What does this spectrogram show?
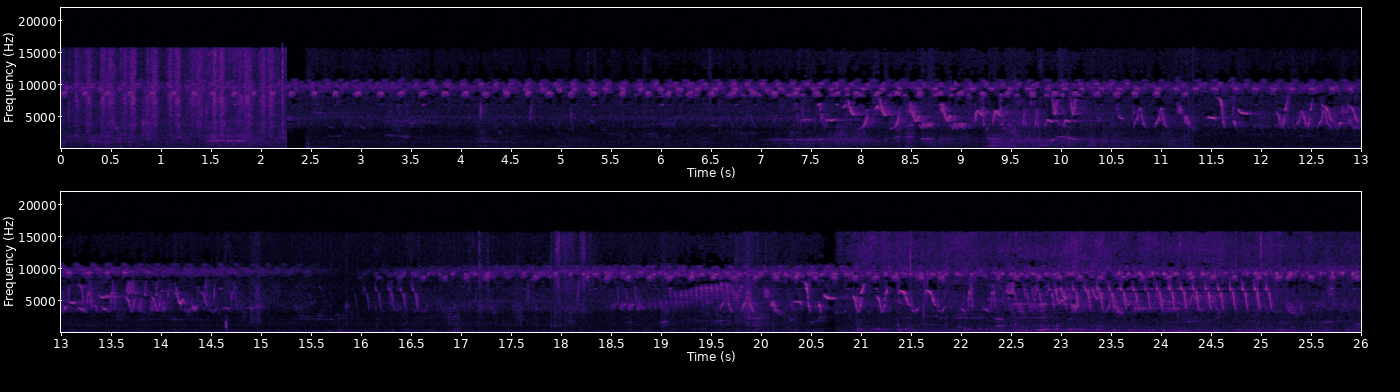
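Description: Birds chirping and trilling in quick runs over faint open-air background noise.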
